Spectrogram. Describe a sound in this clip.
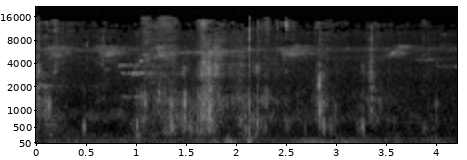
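Dry leaves rustle underfoot.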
